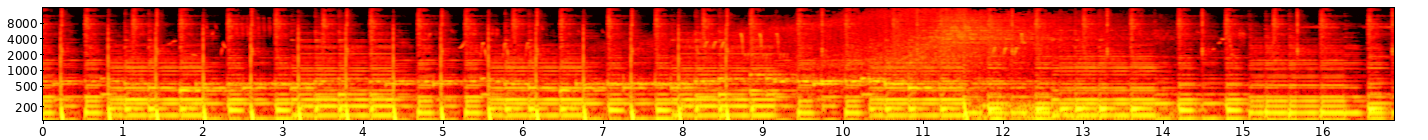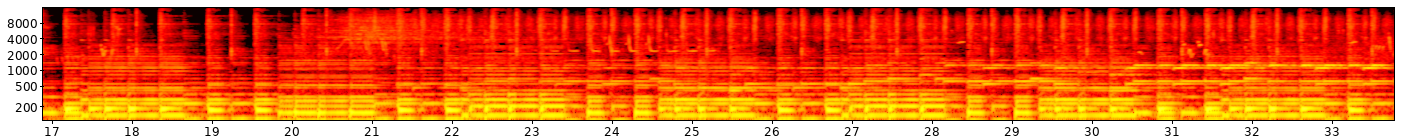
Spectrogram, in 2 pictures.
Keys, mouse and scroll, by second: 0.8 shift+d, 2.2-3.5 drag, 3.5 shift+d, 5.2 s, 8.7 click, 9.4 shift+d, 11.7 s, 16.1 click, 17.5 click, 18.4 s, 22.6 g, 24.9 click, 26.4 click, 26.9 click, 28.3 s, 30.1 click, 30.9 click, 31.6 click, 32.2 click, 33.0 click.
